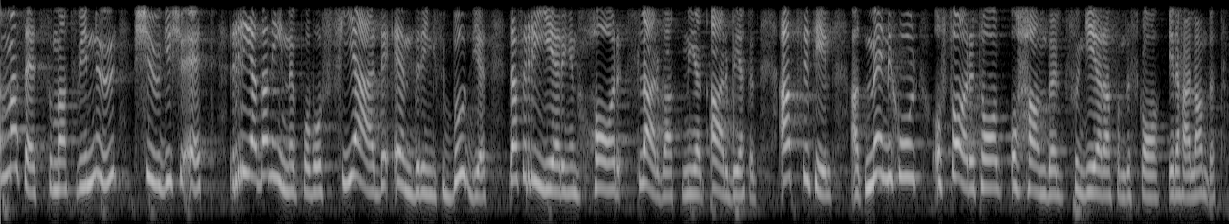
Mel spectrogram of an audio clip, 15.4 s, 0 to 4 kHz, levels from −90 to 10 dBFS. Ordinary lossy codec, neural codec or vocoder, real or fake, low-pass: none; none; real; 3.6 kHz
